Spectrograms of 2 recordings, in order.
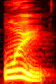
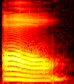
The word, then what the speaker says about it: all: all 이거 발음할 때 올 아니고요. 입술을 내밀지 말고 턱키가 걸려서 all all이라고 발음합니다. 엘바음 너무 열심히 발음하지 않습니다.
